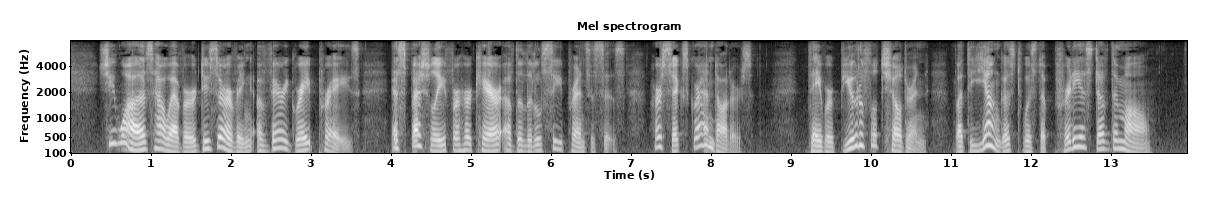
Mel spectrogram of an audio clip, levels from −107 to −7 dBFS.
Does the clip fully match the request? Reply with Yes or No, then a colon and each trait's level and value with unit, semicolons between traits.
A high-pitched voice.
No: medium, 155 Hz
